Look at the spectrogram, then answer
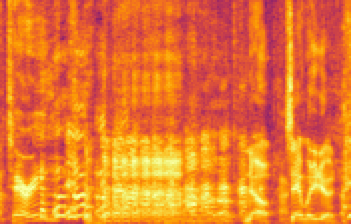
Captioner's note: all laugh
